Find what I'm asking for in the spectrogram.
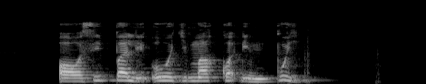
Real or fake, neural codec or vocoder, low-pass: real; none; 7.2 kHz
